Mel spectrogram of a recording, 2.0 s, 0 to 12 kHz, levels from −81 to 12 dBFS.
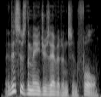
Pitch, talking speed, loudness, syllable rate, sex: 110 Hz, 205 wpm, -17 LUFS, 6.0 syllables/s, male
